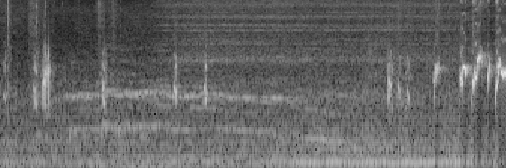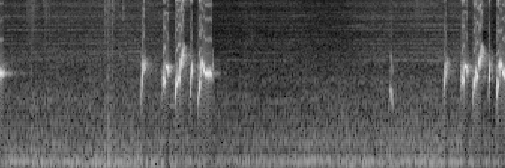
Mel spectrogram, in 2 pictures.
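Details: Red-whiskered bulbul lure song for training birds: quiet scattered notes and low hum, then three quick bursts of four or five rapid bright chirps about two seconds apart.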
